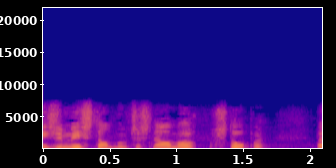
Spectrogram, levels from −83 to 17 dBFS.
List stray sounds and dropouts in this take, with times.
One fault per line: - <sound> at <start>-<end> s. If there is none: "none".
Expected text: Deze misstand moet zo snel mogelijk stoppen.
- dropout at 1.1-1.3 s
